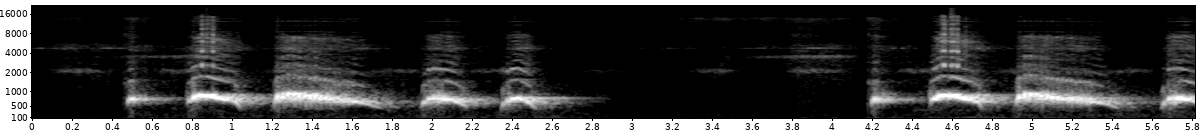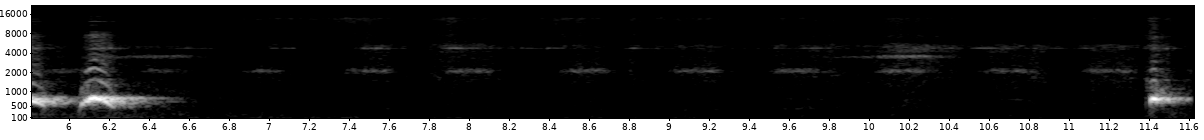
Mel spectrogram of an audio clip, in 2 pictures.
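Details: Female spotted dove in kuk-2 style, calling steadily as a lure so other birds start singing: two matching phrases, each of four or five husky coos, a long falling note then short quick ones, separated by pauses.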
